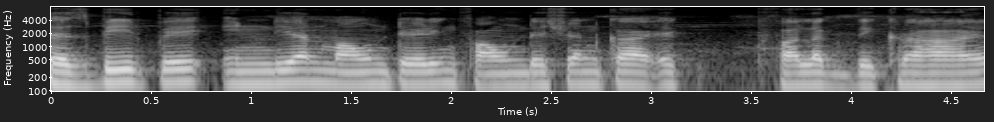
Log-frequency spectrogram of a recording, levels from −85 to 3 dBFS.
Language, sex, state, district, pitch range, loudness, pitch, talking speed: Hindi, male, Delhi, New Delhi, 125-135 Hz, -18 LUFS, 130 Hz, 130 wpm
